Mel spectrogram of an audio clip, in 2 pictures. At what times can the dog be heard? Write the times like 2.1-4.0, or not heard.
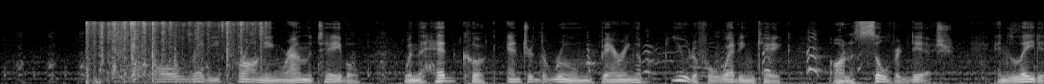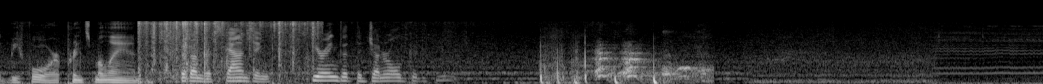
5.8-8.7, 15.8-17.6.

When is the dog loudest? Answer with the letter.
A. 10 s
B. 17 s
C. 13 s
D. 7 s
B.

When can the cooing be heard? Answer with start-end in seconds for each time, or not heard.
0.8-2.8, 11.8-13.7.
